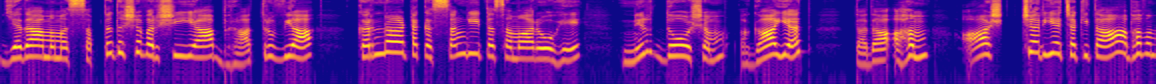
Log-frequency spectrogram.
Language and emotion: Sanskrit, surprised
